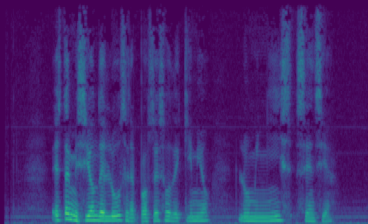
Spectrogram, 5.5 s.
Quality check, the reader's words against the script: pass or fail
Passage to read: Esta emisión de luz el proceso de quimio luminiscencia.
pass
